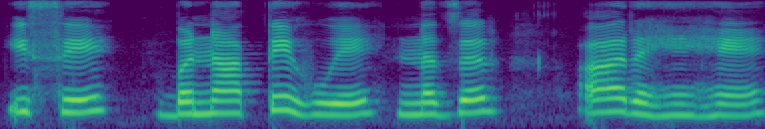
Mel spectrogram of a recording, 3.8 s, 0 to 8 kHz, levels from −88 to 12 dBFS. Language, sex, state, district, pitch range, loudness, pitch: Hindi, female, Himachal Pradesh, Shimla, 235-280 Hz, -14 LUFS, 260 Hz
